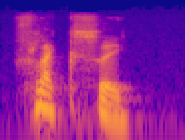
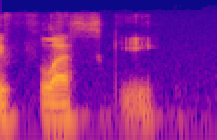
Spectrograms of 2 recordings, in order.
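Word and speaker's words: Fleksy: I always want to say Flexi, but somebody, what is it? – Flexi. – Flexi, that's it. – Yeah, Flexi. I always say Flesky instead of Flexi.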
